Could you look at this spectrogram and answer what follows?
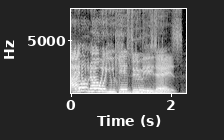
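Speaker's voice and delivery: high, worked-up mock rant; loud, high-pitched playful bafflement; exasperated old-timer. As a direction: throw up your hands at kids these days. Mock exasperation at kids' slang.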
